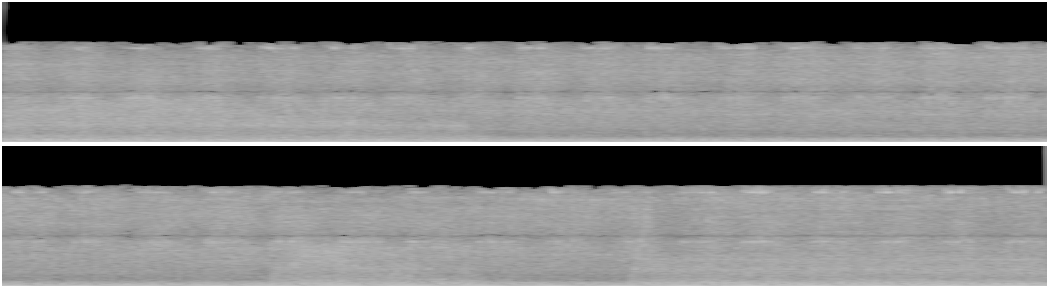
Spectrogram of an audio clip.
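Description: Twin propeller engines of a Beechcraft Duchess light twin running steadily, heard from inside the cockpit as a constant low drone with overtones. The pitch holds level throughout, while a higher hiss drops away about two seconds in and returns around seven seconds in.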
